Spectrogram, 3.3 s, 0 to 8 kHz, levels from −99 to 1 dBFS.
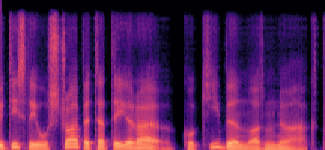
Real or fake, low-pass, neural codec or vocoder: fake; 7.2 kHz; codec, 16 kHz, 0.2 kbps, FocalCodec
